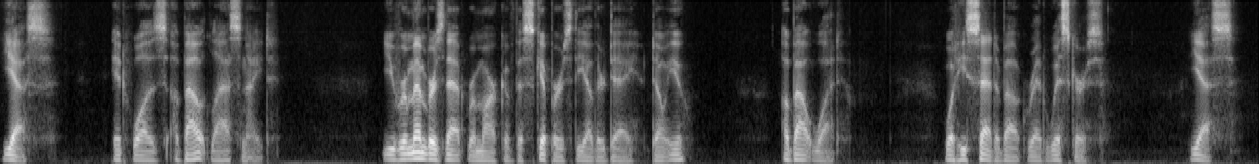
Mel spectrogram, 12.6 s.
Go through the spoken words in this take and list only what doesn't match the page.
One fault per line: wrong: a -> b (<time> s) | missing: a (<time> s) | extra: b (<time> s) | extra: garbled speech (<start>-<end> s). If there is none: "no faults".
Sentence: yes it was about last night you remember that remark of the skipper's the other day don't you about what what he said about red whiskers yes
wrong: remember -> remembers (4.0 s)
